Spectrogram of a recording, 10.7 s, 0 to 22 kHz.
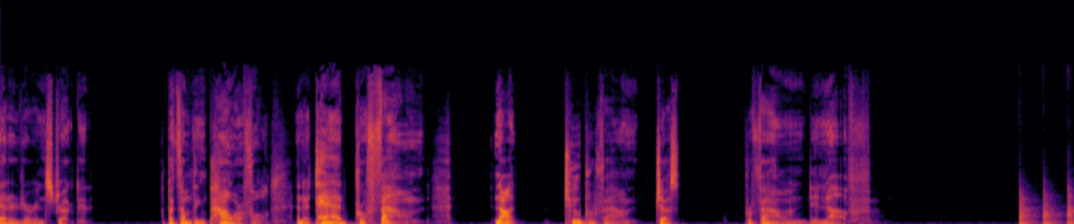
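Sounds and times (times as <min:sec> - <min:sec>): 
speech: 0:00.0 - 0:01.0, 0:01.6 - 0:08.8
firm knocks on a door: 0:10.2 - 0:10.7.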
